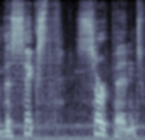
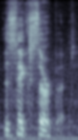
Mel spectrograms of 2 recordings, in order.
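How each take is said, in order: First: The th at the end of sixth is pronounced. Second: The th at the end of sixth is dropped. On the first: "how we pronounce it when we're trying to be extremely, like, excruciatingly precise" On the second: "they will just take the th off altogether"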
